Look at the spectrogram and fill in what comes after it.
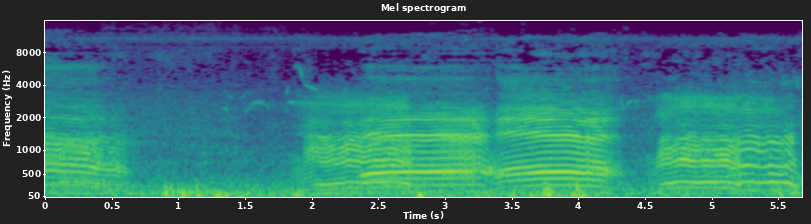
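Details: Cattle herd grazing in an open rural field; a low rumbling background gives way to three long, loud, sustained moos, each steady then slightly falling, separated by brief pauses.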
